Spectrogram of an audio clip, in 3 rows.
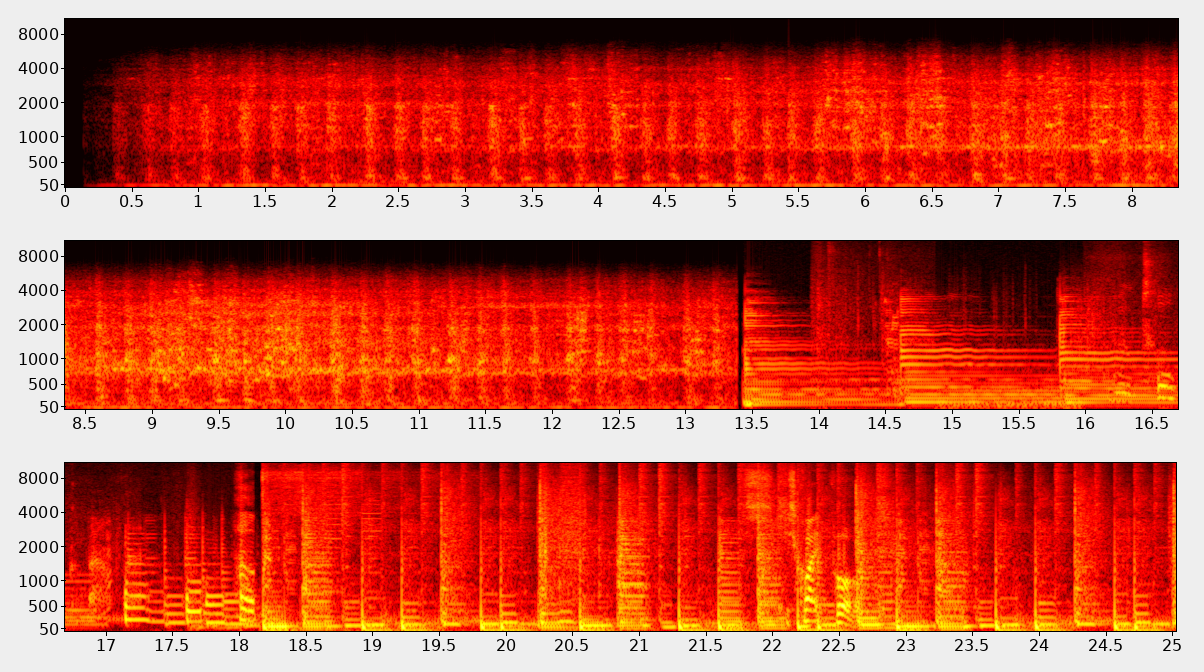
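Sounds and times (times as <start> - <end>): steam train chuffing: 0.2 - 13.4, 18.2 - 25.0.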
